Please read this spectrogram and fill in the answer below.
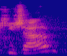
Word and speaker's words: hijab: And we're going to discuss the hijab, the headscarf. Is that how you pronounce it? Yes, you did a good job.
